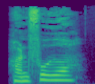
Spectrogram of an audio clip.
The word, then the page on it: håndfodre: [ -ˌfoðʁʌ ]; [ -ˌfoðˀʁʌ ]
